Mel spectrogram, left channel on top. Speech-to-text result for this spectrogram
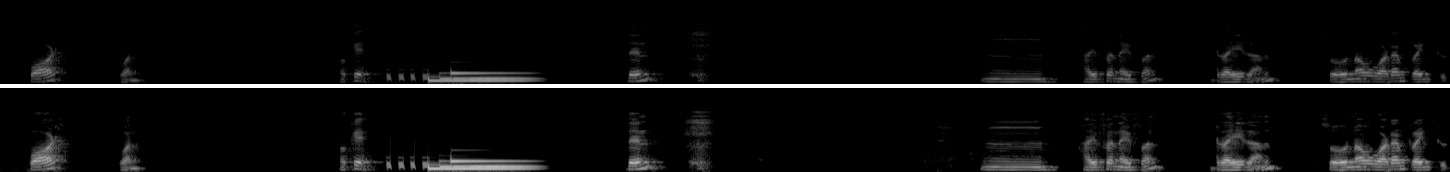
pod 1. Okay, then hyphen hyphen dry run. So now what I'm trying to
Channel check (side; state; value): left; quieter; 11.9 dB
